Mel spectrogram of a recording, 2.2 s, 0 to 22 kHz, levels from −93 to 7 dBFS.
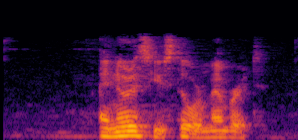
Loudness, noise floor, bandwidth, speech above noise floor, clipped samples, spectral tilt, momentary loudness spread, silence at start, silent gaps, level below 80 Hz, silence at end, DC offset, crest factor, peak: -18 LUFS; -51 dBFS; 7.8 kHz; 34 dB; under 0.1%; -7 dB/octave; 12 LU; 0.75 s; none; -50 dBFS; 0.4 s; under 0.1%; 18 dB; -2 dBFS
